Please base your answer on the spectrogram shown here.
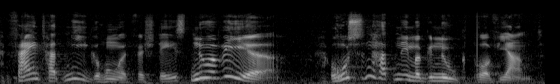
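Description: An actor playing a jovial, bossy general on the telephone, talking in a chummy, wheedling way. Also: male voice, a little high, sharp tone, full character voice. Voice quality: chummy, wheedling, mock-confiding. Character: Viennese general on the phone, joking and bossy. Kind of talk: radio play acting.

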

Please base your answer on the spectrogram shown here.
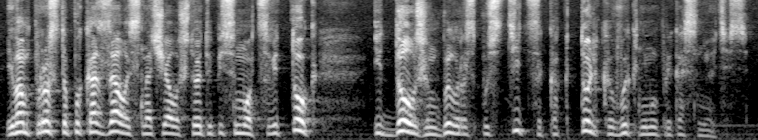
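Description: A man's voice: fairly high pitch, moderate pace, husky. An actor playing an ardent, poetic young man in love, reading letters with rapt tenderness in a radio play. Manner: rapt, swelling then dropping to hushed tenderness. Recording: 1970s radio production with music. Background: music.

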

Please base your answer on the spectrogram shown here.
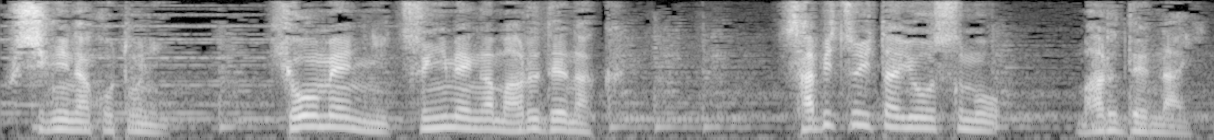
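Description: A man's voice: on the high side, lively intonation, fairly quick, highs cut off, over music. A man narrating a scripted radio drama with solemn, dramatic storytelling.

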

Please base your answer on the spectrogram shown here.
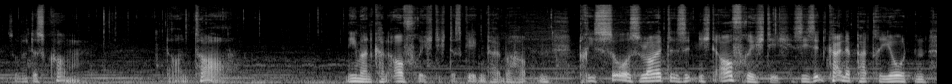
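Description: Intense, austere revolutionary over loud music. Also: male voice, medium pitch, gravelly. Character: principled, suspicious revolutionary politician, austere and intense. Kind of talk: German radio drama acting.

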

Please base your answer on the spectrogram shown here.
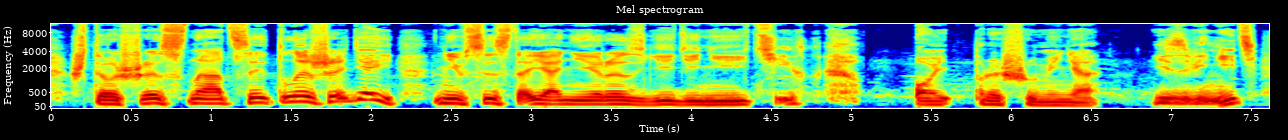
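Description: A man's voice: fairly low pitch, dry recording. An actor playing a proud, courteous seventeenth-century scientist explaining his experiment theatrically in an educational audio drama. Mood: courteously excusing himself.

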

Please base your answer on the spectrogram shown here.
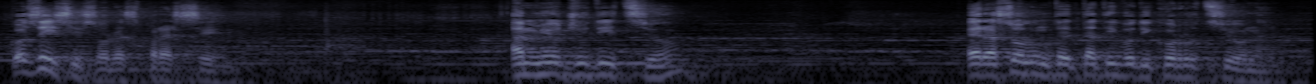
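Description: A man's voice: fairly high pitch, lively intonation, moderate pace, lightly acted. Man acting indignant accused citizen, theatrical radio drama, rhetorical and scornful, roomy echo, music underneath. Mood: sarcastic indignation. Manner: declamatory, rhetorical, sarcastic. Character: indignant accused man defending himself before a tribunal.

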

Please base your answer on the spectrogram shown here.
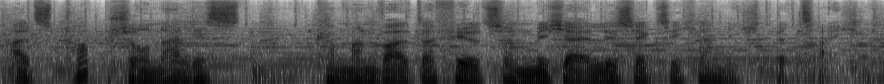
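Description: A man performing as a mock-serious radio feature narrator, reading scripted lines deadpan with a German accent. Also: on the low side, moderate pace, over music, lightly acted.

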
